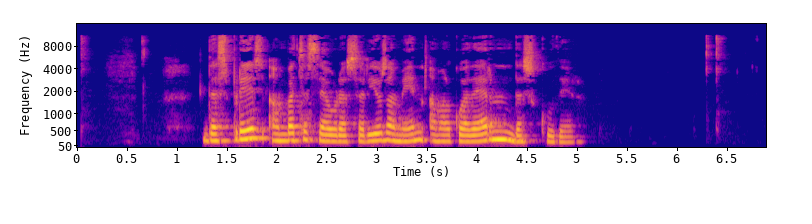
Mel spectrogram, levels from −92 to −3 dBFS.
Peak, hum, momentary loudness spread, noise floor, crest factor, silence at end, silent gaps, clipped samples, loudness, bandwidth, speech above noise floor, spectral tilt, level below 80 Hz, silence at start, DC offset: -2 dBFS; none; 17 LU; -87 dBFS; 18 dB; 0.5 s; none; under 0.1%; -18 LUFS; 11.5 kHz; 69 dB; -5 dB/octave; -66 dBFS; 1.25 s; under 0.1%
